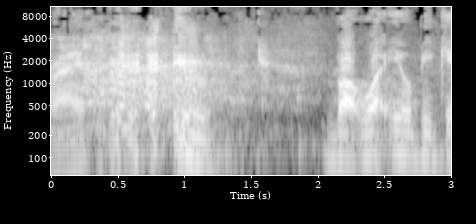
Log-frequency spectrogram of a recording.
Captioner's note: audience laughing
